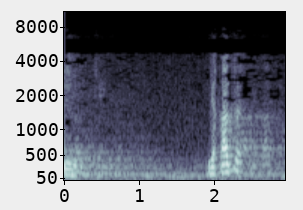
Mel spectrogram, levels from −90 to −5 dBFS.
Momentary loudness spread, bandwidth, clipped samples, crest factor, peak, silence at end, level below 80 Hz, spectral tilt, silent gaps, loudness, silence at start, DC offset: 21 LU; 7 kHz; under 0.1%; 22 dB; -2 dBFS; 0 s; -44 dBFS; -9.5 dB/octave; none; -23 LUFS; 0 s; under 0.1%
